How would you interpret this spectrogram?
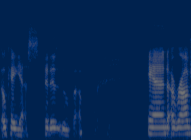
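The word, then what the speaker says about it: Ove: and I was like, "Okay, yes, it is Uva."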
